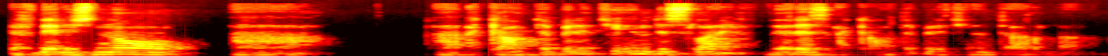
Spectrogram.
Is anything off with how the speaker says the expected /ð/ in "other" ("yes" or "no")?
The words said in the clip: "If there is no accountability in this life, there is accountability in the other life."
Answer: yes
